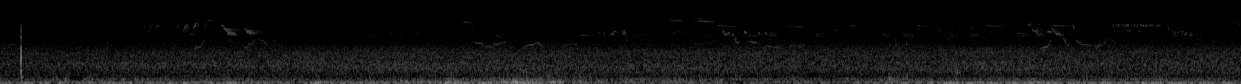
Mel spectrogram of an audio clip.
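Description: Small birds chirping and calling on and off over a low, steady outdoor rumble, with a single sharp click right at the start.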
